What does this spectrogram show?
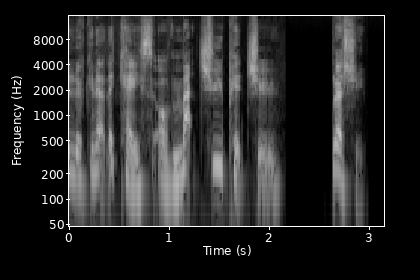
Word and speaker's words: Machu Picchu: Athena, if you like, I could just look into the case of uh Machau Pikachu. It's pronounced Machu Picchu.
